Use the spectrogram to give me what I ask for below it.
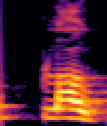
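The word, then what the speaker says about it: plough: यू जी एच तो इसे क्या पढ़ेंगे दोस्तों प्लाऊ पढ़ते हैं क्या पढ़ते हैं प्लाऊ ठीक है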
